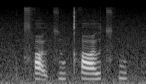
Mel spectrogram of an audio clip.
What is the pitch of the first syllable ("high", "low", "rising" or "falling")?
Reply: low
